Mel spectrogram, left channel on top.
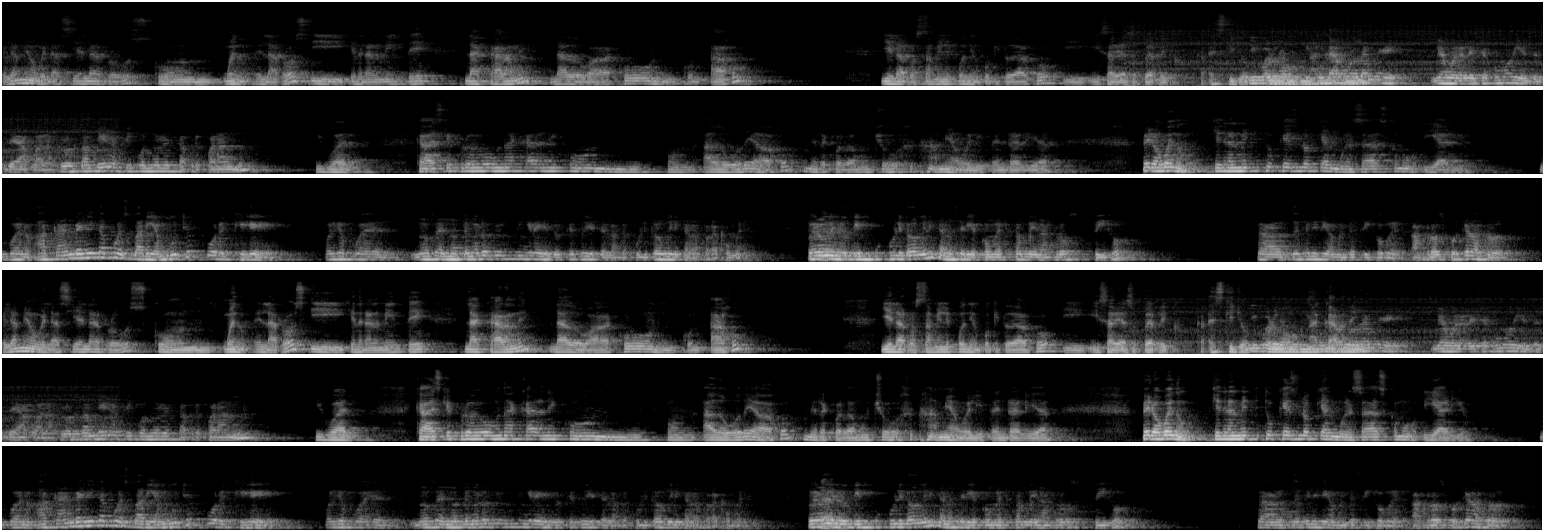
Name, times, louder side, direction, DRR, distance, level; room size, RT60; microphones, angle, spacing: voice 1, 0.0-4.3 4.6-7.5 8.5-13.6 17.7-17.9 18.5-19.0 19.3-25.9 26.2-30.1 39.0-39.2, right 3 dB, 60° right, 3 dB, 0.5 m, -25 dB
sound 1, 11.1-16.6, equal, 25° left, 1.9 m, -48 dB
voice 2, 12.4-14.0 14.3-17.8 30.8-33.6 34.1-38.3 38.9-42.1 43.4-45.8, left 3 dB, 40° left, 3 dB, 0.6 m, -25 dB
13.0 x 4.9 x 4.5 m, 0.79 s
head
